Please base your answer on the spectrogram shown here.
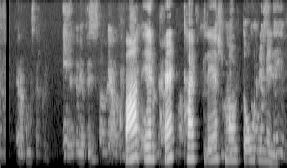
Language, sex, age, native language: Icelandic, female, 60-69, Icelandic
